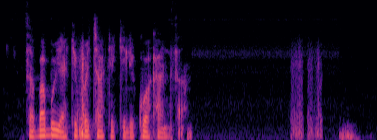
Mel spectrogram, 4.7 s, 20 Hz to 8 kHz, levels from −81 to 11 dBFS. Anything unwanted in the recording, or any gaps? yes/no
yes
